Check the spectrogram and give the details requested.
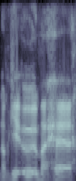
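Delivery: put-on Scottish accent from Glasgow. Character's dialogue, in a glasgow scottish accent. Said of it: "This is a specific Scottish accent from the s- city of Glasgow".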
